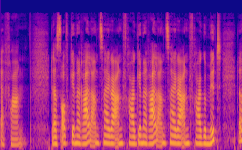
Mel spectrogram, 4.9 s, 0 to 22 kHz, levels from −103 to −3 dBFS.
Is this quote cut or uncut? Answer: cut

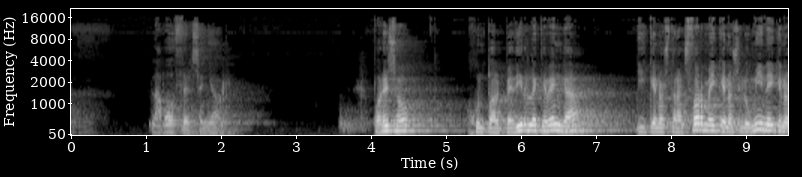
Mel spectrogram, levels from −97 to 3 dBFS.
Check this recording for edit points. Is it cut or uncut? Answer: uncut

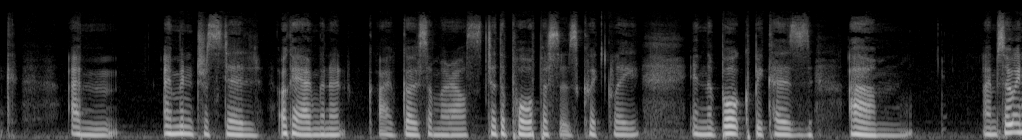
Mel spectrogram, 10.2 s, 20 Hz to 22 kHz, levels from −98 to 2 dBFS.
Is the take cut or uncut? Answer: uncut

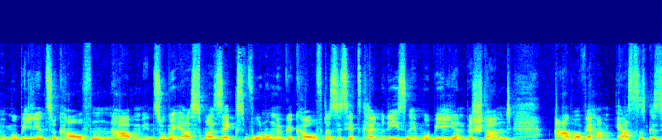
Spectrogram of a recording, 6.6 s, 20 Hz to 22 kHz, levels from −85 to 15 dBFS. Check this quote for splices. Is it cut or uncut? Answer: uncut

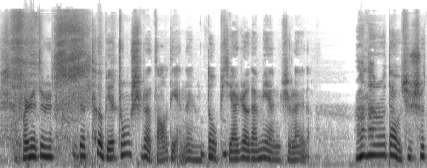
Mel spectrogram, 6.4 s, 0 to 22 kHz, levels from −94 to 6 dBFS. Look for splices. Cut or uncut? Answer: uncut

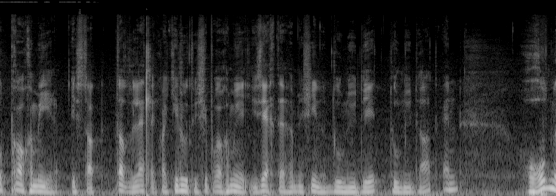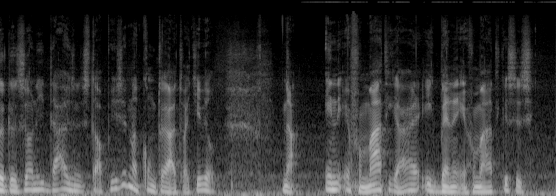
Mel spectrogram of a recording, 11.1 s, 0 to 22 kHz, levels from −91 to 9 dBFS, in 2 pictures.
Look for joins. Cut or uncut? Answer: uncut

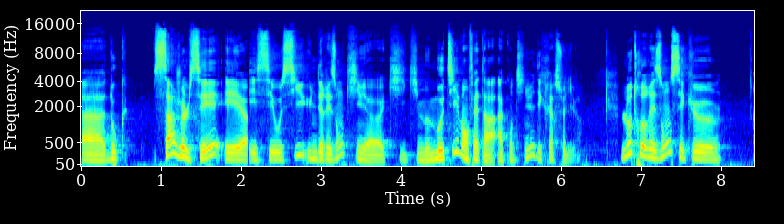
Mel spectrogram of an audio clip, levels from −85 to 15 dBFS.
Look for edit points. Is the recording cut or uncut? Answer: cut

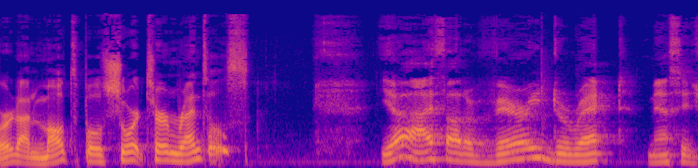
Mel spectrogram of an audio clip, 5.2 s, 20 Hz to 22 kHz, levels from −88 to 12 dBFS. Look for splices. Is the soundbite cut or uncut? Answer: uncut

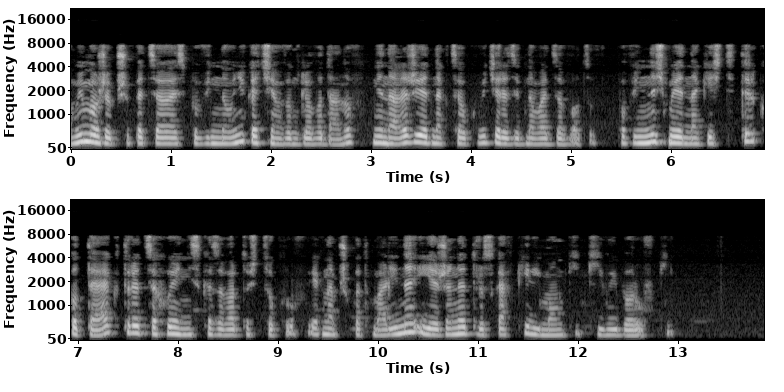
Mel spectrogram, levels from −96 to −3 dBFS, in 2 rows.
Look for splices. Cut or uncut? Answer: uncut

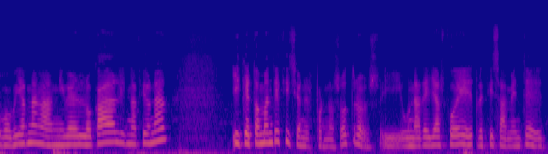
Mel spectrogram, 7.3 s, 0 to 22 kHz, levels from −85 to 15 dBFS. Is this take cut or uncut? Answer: cut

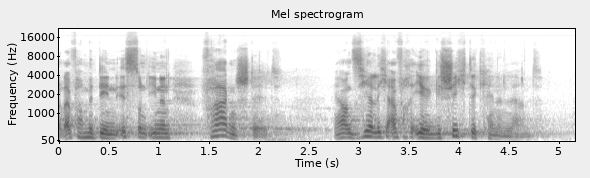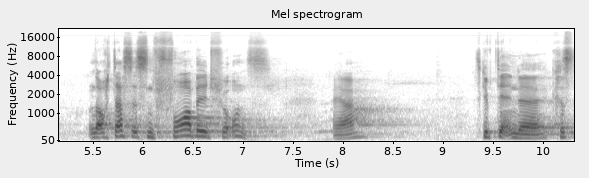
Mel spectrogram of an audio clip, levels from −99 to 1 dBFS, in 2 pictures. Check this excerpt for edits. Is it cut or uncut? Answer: uncut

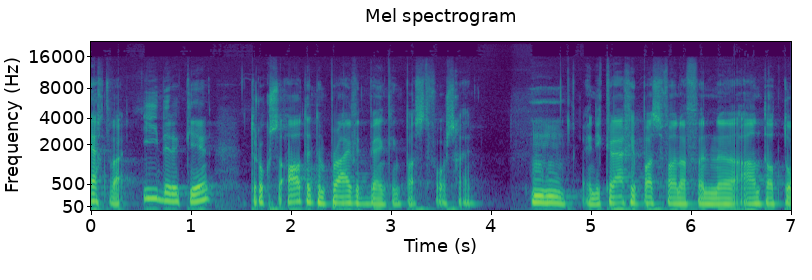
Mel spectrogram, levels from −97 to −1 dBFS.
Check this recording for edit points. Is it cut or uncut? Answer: uncut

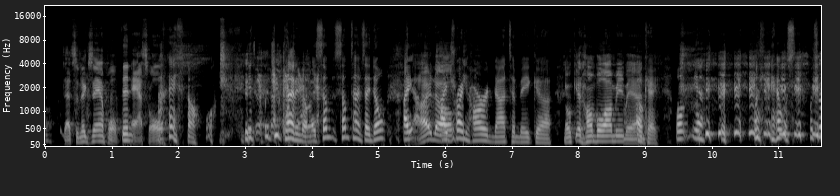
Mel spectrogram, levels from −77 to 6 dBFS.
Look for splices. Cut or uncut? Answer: cut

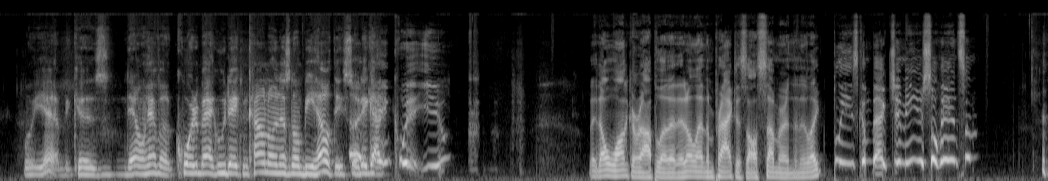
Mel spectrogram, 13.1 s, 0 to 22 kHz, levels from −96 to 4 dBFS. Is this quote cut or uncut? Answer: uncut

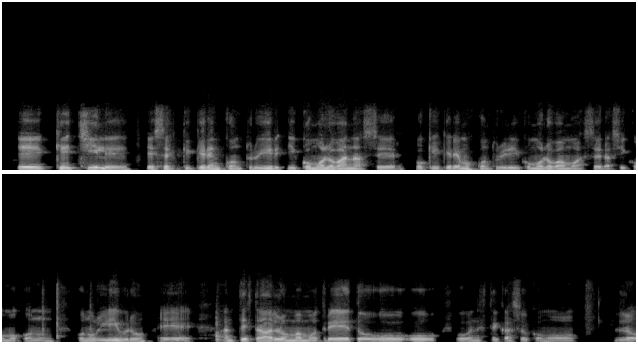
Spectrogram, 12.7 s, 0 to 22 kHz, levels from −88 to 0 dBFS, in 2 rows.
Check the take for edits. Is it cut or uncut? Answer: cut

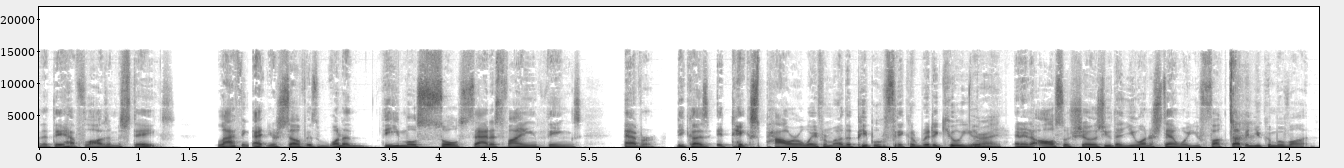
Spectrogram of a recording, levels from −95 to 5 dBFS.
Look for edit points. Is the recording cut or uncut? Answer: cut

